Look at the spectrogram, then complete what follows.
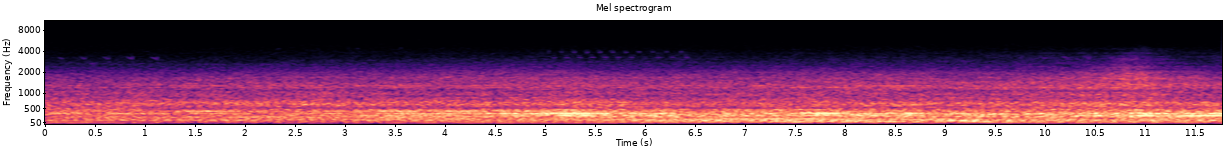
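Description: Several diesel freight locomotives running together, a steady low engine rumble and hum that slowly grows louder as they draw nearer.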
